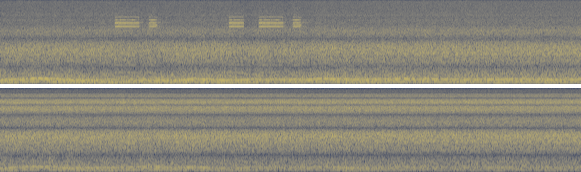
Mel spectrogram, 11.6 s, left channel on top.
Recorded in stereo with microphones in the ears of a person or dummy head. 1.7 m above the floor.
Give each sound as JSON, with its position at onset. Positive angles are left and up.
{"t": 0.0, "sound": "running water", "side_deg": -75}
